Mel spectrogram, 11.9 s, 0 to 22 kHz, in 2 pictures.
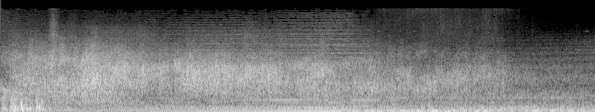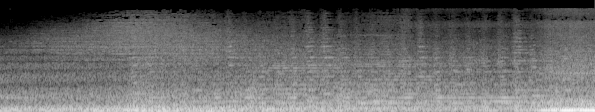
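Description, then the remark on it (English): A loud, steady roar of the engines of a large ski-equipped LC-130 propeller plane fills the air, a broad rumbling drone that shifts in pitch as the aircraft powers up and takes off in the Arctic, with no voices. “So we are in the middle of the Arctic, and our plane, the LC-130, is just taking off without us.”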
